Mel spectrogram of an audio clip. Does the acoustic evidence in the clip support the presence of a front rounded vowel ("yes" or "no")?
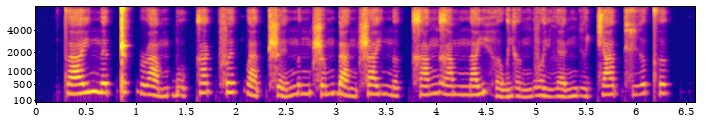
no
